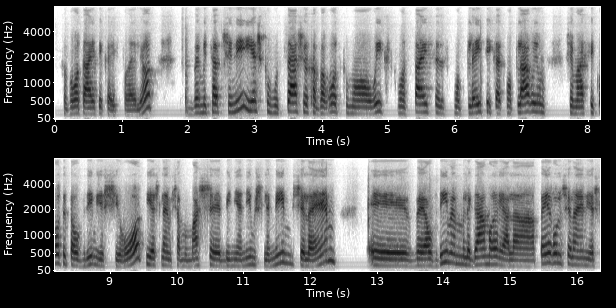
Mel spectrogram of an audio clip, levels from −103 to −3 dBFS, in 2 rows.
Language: Hebrew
